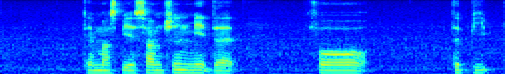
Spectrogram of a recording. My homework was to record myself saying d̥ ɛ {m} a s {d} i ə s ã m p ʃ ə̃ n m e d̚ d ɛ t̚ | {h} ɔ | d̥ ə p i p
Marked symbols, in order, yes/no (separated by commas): yes, no, no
